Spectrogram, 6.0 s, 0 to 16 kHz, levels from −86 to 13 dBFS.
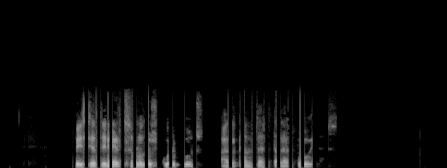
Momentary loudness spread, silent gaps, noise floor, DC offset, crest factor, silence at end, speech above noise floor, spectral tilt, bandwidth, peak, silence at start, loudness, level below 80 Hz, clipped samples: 11 LU; 2.73-2.95 s, 4.33-4.37 s; under -90 dBFS; under 0.1%; 22 dB; 1.5 s; over 69 dB; -6 dB/octave; 7.6 kHz; -2 dBFS; 1 s; -21 LUFS; -52 dBFS; under 0.1%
